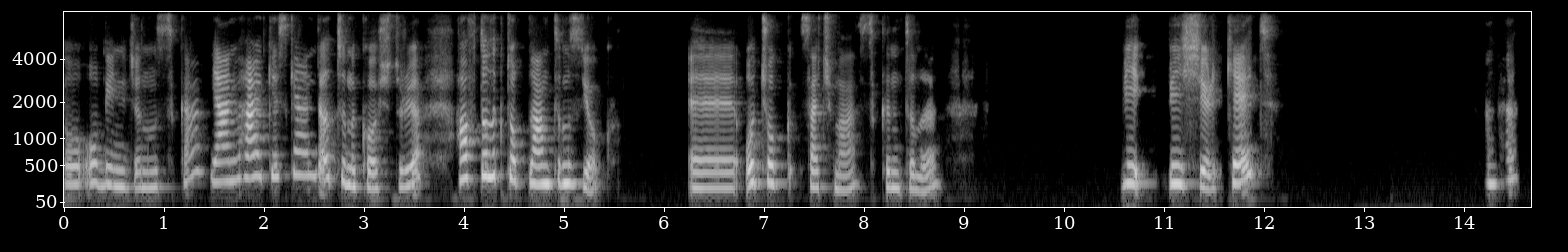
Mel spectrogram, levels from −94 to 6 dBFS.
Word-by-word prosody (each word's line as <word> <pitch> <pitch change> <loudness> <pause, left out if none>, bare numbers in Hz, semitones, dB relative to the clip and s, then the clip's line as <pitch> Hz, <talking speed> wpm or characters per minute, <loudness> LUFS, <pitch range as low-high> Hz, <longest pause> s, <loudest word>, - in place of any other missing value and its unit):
o 245 +1 -1
o 245 -3 -2
benim 220 -3 -1
canımı 205 +1 -5
sıkan, 295 - -9
yani, 280 +2 +3
herkes 340 +2 +2
kendi 360 -2 -1
atını 280 -8 0
koşturuyor. 205 +4 -1 0.3
Haftalık 335 +3 +4
toplantımız 255 -3 +3
yok. - - -5 0.7
Eee, 200 0 0
o 255 +1 +5
çok 255 0 +1
saçma, 205 -1 -3
sıkıntılı. 200 -3 -5 1.8
Bir 260 +1 0
bir 255 0 +6
şirket. 255 - +2 2.1
Hı 250 - -2
hı. 325 - -4
250 Hz, 95 wpm, -23 LUFS, 210-295 Hz, 2.1 s, bir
